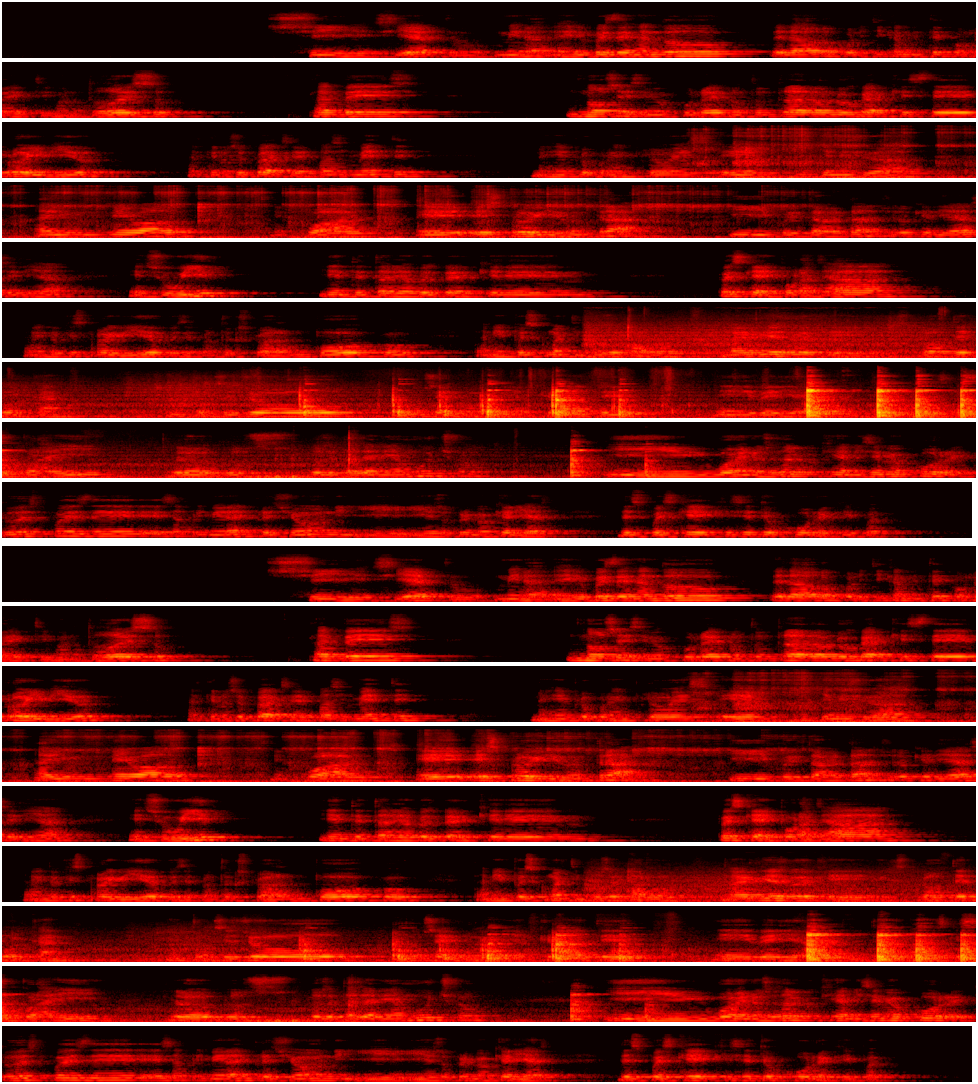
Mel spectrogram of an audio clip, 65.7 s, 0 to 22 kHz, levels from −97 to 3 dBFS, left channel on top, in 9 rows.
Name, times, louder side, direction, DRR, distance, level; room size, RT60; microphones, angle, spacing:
voice 1, 2.0-5.4 5.8-8.6 9.6-10.4 11.5-15.3 16.0-17.7 18.6-21.5 22.1-23.3 23.9-24.7 25.0-26.8 27.4-29.7 30.2-30.9 31.6-33.7 34.6-35.9 36.7-39.6 40.1-41.6 41.9-44.4 45.0-46.4 46.8-48.6 49.1-51.9 52.4-54.8 55.6-62.5 63.1-65.0, equal, 40° right, -2 dB, 1.9 m, -50 dB
sound 1, 19.7-28.2, left 1 dB, 5° left, 2.7 m, -60 dB
sound 2, 40.9-56.1, left 4 dB, 50° left, 0.8 m, -45 dB
7.2 x 4.3 x 3.8 m, 0.75 s
head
